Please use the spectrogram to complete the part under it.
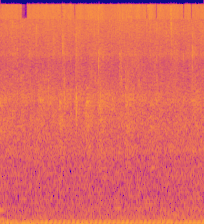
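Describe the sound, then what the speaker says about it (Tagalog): Steady rain falls with wind during Typhoon Kristine in Pampanga, a dense, constant wash of drops on surfaces with a low rumbling undertone, continuous and close throughout. "Buti dito sa Pampanga, hindi masyadong malakas ang ulan, saka hangin."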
